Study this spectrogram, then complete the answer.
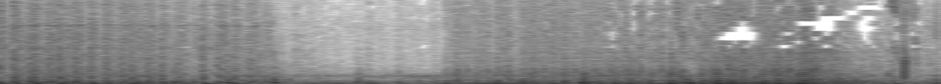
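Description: Rapid, dense bursts of gunfire from a large pistol in the first-person shooter Phantom Forces, loud and continuous, with a brief lull before the shooting resumes.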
